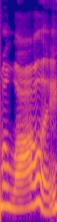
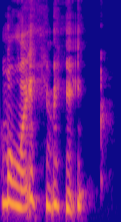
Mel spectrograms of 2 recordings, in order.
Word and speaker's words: Mullally: No, Megan Mullally. It's not Mulaney. – Okay, either John Mulaney or Megan Mullally.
